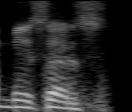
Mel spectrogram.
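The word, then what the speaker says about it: Messrs: इसका प्रोनाउंसिएशन जो है, प्रोनाउंसिएशन इज ए मेसर्स।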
